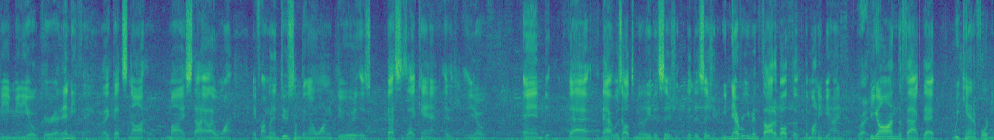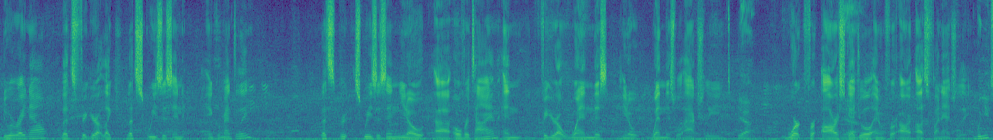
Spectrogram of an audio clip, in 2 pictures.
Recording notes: LIVE FROM IBS. This week on The Building Code we are LIVE from Las Vegas at the International Builders’ Show!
